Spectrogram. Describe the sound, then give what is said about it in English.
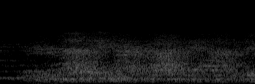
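An audience at a morning church service claps and stomps together, the many hits blurring into a loud, dense, steady roar of rhythmic noise, with no single voice standing out. “We got the we got the claps and the stomps and everything here this morning.”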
